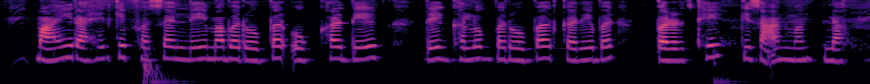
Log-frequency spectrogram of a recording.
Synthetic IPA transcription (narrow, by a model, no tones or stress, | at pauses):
maːiɾaːɦɪɾkefɐsəlːemabɐɾoːbəɾoːkʰəɾd̪eːk̚ʰ | ɾeːk̚ɡʱɐlok̚bɐɾoːbəɾkəɾebɐɾ | pəɾt̪ʰekɪsa̰ːnmɐnlaː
